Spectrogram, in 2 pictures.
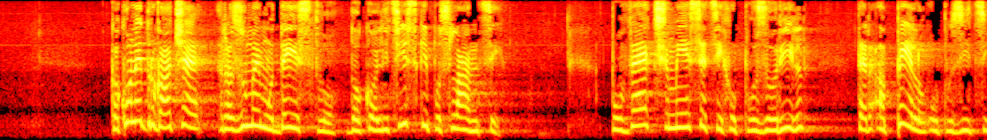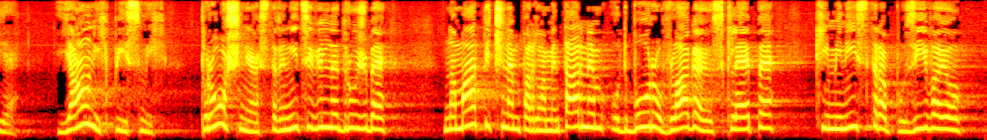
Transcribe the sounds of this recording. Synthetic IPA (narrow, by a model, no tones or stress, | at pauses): kakoːnɛjd̪ɾuɡaːt͡ʃɛɾazumɛmɔd̪ɛjst̪ʋɔd̪ɔkɔalit̪siːskipɔslaːnt̪si | pɔʋɛt͡ʃmeːsɛt̪sixɔpɔzɔɾil | t̪ɛɾapeːlɔɔpɔziːt̪sijɛ | jawnixpismix | pɾoːʃnjaxst̪ɾaniːt̪iʋilnɛd̪ɾuːʒbɛ | namaːt̪it͡ʃnɛmpaɾlamɛnt̪aːɾnɛmɔd̪bɔːɾuwlaːɡajɔsklɛːpɛ | kiminiːst̪ɾapɔziːʋajɔ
